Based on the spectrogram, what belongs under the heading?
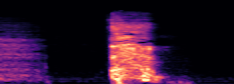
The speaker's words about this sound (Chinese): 我得先咳嗽一下，然后计时，开始算次数嘛。我先咳嗽一下啊。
